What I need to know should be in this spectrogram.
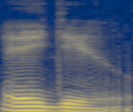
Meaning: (noun) 1. An acute fever 2. An intermittent fever, attended by alternate cold and hot fits 3. The cold fit or rigor of an intermittent fever 4. A chill, or state of shaking, as with cold 5. Malaria
- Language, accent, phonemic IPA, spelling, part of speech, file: English, US, /ˈeɪ.ɡju/, ague, noun / verb, En-us-ague.ogg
